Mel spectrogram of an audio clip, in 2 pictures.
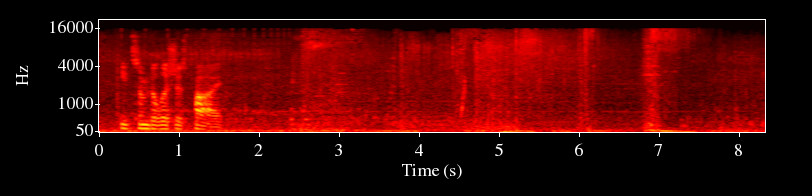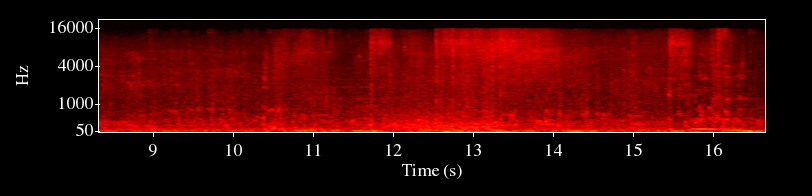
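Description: A blade swings and strikes with a sharp clang.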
